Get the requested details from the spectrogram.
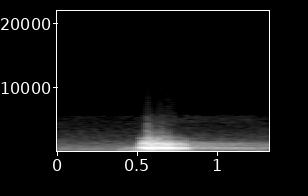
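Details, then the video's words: Single loud, rough bark from a greater kudu in Kruger National Park, a clipped harsh blast of about three tenths of a second, then near silence. "Kudu Bark (Kudu Sound)"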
